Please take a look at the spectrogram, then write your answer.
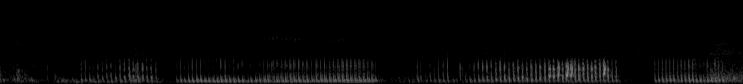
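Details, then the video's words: Pinocchio, a pet cat, purring after waking from a nap; steady low rumbling purr in long stretches broken by brief breathing gaps, each phase lasting one to two seconds. "Volume up for his little snore"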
